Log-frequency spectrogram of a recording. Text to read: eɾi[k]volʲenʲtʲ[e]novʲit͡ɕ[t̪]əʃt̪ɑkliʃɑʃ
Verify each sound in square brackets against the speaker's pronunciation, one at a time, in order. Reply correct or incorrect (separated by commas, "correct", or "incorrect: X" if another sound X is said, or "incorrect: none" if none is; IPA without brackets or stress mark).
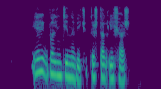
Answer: correct, incorrect: i, correct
